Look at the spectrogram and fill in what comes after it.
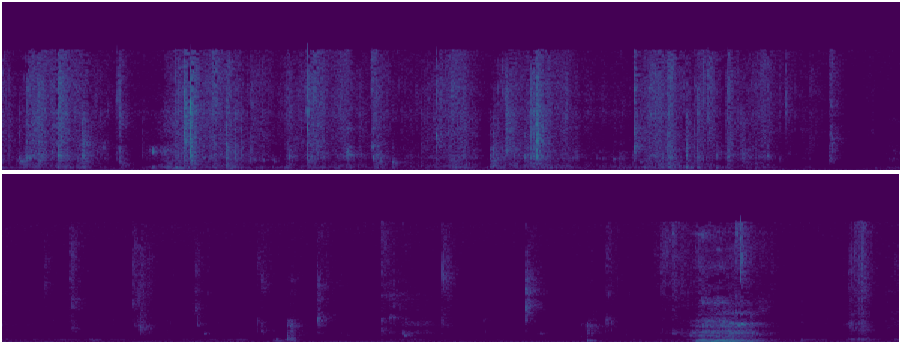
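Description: Chewing and crunching mouthfuls of caramel-coated popcorn for about five seconds, followed by quieter, scattered clicks and rustles as more popcorn is taken from the paper bag. A short louder vocal sound comes about a second before the end.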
